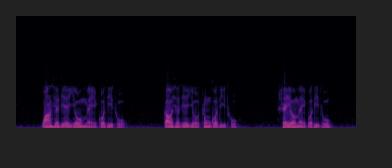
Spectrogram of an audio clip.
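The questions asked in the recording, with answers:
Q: 谁有美国地图?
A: 王小姐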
